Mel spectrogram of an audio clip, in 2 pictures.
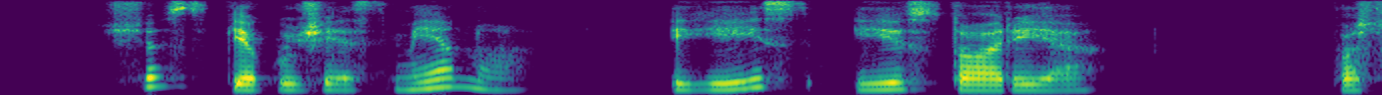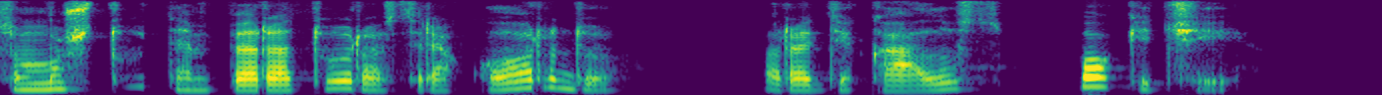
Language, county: Lithuanian, Utena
